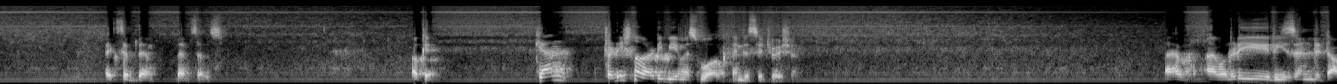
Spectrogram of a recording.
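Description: A man lectures through a microphone, speaking calmly in short phrases.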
